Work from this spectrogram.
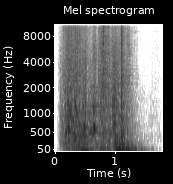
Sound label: Teleport End; Enemies; Abilities; Warframe; Tau; Dax Ninja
